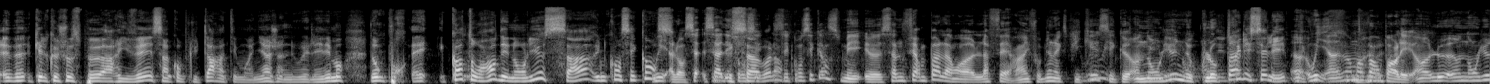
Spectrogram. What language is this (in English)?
French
